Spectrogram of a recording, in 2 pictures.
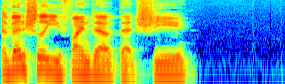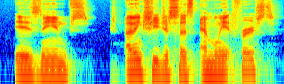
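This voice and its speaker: A man co-hosting a podcast, explaining things casually in a measured, mild and hedging manner. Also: medium pitch. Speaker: podcast co-host.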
